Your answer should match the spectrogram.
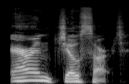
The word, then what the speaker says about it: Aaron Jossart: But I'm here with someone named Aaron Josart. Did I pronounce everything correctly? That is totally correct. Well done, Philly. Thank you. I saw the name Josart, but that was the first time I've said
